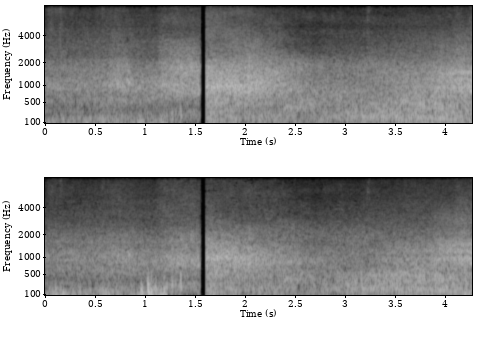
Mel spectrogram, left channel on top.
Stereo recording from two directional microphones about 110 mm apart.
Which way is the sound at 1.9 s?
55° left (ahead or behind).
